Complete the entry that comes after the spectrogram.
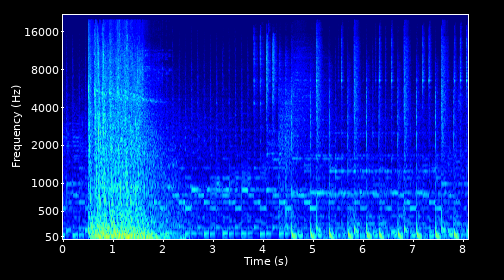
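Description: Weapon fire against a drone in the video game Space Cats Tactics: a loud sustained burst of blasting at the start, then a quicker rhythmic run of punchy shots and impacts under layered game effects.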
